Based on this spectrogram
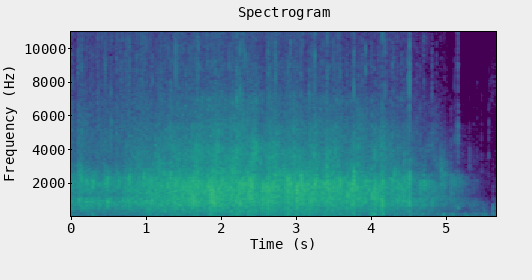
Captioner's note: applause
